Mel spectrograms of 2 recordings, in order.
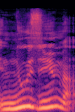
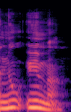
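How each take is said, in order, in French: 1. Les deux mots sont liés par un son z. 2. Les deux mots se disent séparément, sans liaison. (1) "on fait la liaison" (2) "Vous pouvez pas dire nous eûmes, ça marche pas"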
